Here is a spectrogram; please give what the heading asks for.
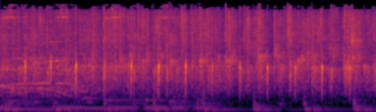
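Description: An audience claps steadily, many hands blending into a dense patter with sharper individual claps standing out throughout, over a low steady hum.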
